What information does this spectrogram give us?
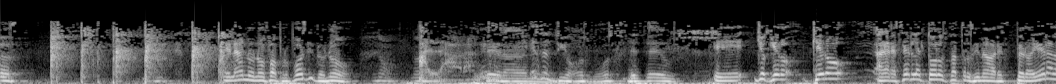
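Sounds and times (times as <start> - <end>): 
speech: 0.0 - 0.3, 2.2 - 10.5
applause sound effect: 0.5 - 2.3.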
